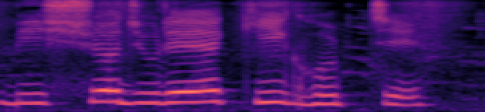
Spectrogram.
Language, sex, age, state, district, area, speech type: Bengali, female, 18-30, West Bengal, Dakshin Dinajpur, urban, read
